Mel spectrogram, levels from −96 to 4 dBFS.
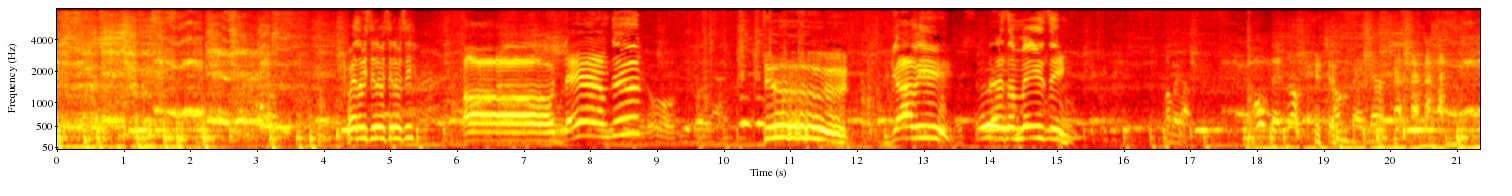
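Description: No technical faults can be heard in this clip.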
